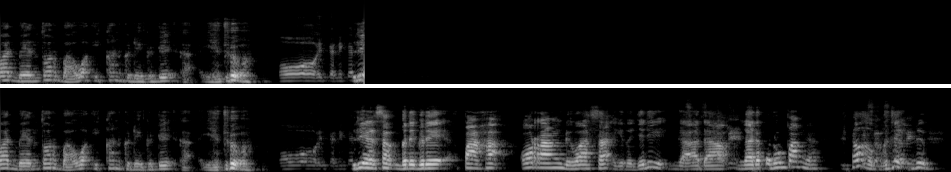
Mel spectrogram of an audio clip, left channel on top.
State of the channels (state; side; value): drops out; left; at 3.7 s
